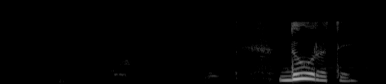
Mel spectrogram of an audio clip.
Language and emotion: Russian, neutral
